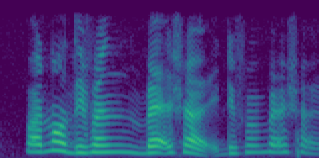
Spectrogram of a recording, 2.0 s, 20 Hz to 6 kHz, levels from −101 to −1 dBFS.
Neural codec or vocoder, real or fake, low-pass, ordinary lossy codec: none; real; 5.4 kHz; none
